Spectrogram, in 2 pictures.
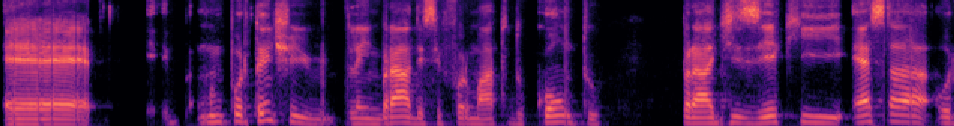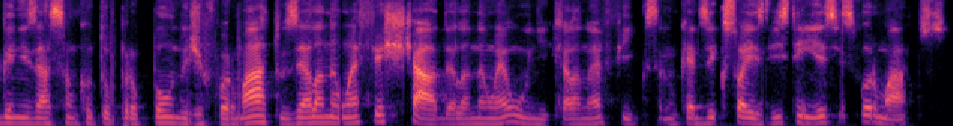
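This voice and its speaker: Brazilian male workshop teacher, explanatory and informal, mid-pitched, closely recorded with little room sound. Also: brisk, no echo, clean studio sound. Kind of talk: informal online lesson.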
